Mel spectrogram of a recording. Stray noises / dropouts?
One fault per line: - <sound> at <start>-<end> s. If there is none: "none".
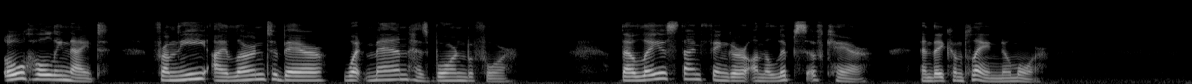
none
